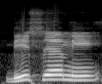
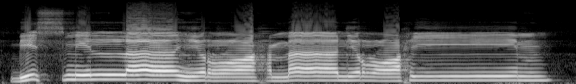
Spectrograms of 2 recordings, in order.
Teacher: Enggak boleh bismi, enggak boleh karena huruf sin bukan termasuk huruf qalqalah. Kita berikan sifat rakhawah ataupun mengalirkan suara sin tersebut. · huruf sinnya jangan sampai dikolkolahkan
